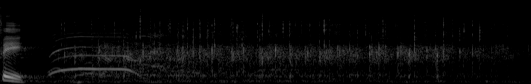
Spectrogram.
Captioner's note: all applauding and cheering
